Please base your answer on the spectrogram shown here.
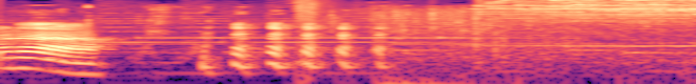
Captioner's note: laughs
